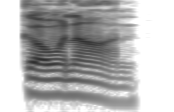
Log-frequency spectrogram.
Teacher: Again, we're going to drop that G at the end of the word going. Going on. What do you got going on?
